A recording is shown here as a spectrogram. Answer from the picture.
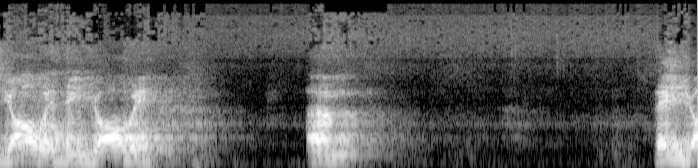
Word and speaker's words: Yahweh: you heard of Jehovah Yahweh is the more correct pronunciation of God's name you always say to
